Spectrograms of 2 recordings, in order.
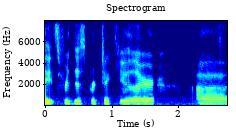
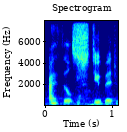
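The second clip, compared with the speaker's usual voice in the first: whispered, much softer; 9 dB quieter than usual. Retold or imitated. Retelling what she told her doctor, in a whisper. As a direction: breathe it out as a hushed confession. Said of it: "That's what I told my doctor".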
